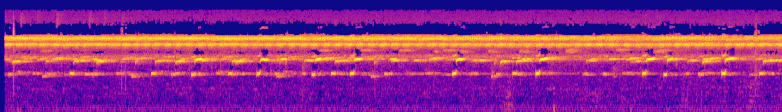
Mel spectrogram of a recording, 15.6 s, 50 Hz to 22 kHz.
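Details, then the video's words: Eileen's robber frog (Eleutherodactylus eileenae) calling from a leaf in Topes de Collantes, Cuba, 3 September 2016, in short, repeated whistled notes over a steady high insect drone. "A cuban frog calling on a leaf"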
